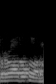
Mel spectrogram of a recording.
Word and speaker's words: রত্ন: হয় এমন যে রত্ন, এখানে তয়ের নিচে হস দেয়া, তার মানে এখানে অ নেই। যখন এইটা উচ্চারণ করব তখন এর উচ্চারণ হচ্ছে রতন, তার মানে এখানে তয়ের সাথে একটা অ আছে।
